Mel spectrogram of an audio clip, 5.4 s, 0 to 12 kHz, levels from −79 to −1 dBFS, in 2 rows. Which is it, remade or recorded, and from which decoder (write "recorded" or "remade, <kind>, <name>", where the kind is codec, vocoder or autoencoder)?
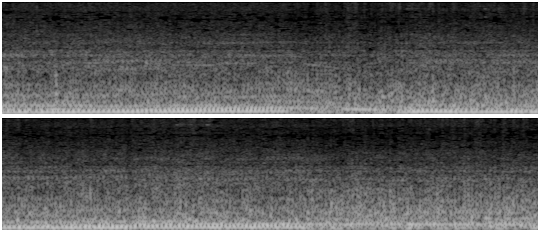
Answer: recorded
